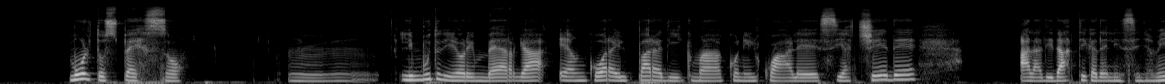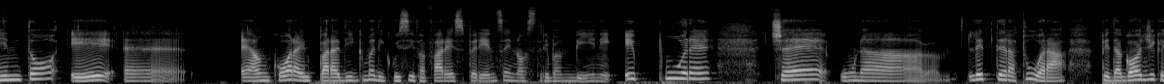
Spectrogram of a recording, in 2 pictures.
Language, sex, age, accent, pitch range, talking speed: Italian, female, 20-39, native, 160-200 Hz, 95 wpm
